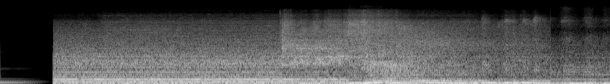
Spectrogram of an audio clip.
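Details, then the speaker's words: 572 cubic inch Hemi, high compression, with 34° timing, at wide-open throttle and high rpm; a loud roar with an uneven, stumbling beat: misfire under load, so timing is to be backed off to 28°. "I don't think it lies it it's misfire yeah missing like that"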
